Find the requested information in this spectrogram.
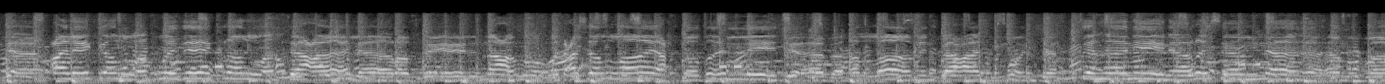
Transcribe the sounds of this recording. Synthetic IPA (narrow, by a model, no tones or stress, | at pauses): d̪aʕaleːkʔɑlˤːɑːwɪðɪkɾˤʔɑlˤːɑːt̪aʕaːlaɾˤɑbːɪlmaʕmuwad̪ʕasalˤːɑːjaħfɑðˤɨlːid͡ʒaːbaɦʔɑlˤːɑːmɪnfaʕad̪mʊnt̪at̪aɦaniːnaɾˤɪsamnaːɦamʊbaː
